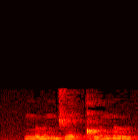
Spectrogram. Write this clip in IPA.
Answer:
nɯ˨˩˦ nd͡ʒe˨˥ǃʰɯ˨˩˦nɯ˥˨

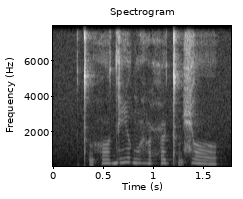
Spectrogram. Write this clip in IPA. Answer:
tʼṵhoːdiː ɡʷĩɦũħʉ tʼṵɕoː

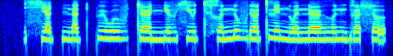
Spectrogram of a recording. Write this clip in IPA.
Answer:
sʲɑtʲ natʲpʉwuvtœ nʲœvsʲutʲ xʊn uvɾʲɔtʲ lenwənœ ɦunɡʲɔsʊ

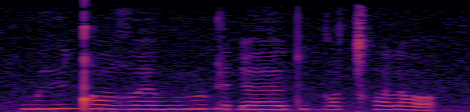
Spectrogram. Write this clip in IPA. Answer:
wɨːŋ͡ǃɔː ʁʷɜːwuːɖɜ ɗɜːtʷi ɡɔǀʰɔ lɔ

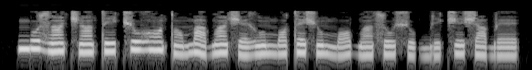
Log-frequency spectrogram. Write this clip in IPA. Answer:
mu˦zã˧ t͡ʃã˧ ti˧t͡ʃu˦ɣɔ̃˦ tɔ̃˨ma˦˨bã˦ʃe˨ ɣũ˧mɔ˧te˦ʃũ˧ mɔ˨˦ bã˧su˧ ʃu˨ɡ͡bi˨ t͡ʃi˦ʃa˦be˦

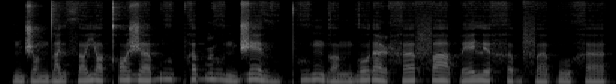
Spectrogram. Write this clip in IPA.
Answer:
nd͡ʒɔ˩nda˩lʲθʌ˩˥ jʌ˩kʰɔ˧ ʒɜ˩˥bo̤˥˩ pʰə˥bɭo̤˥˩ nd͡ʒe˥˩ðṳ˩ pʰo̤˥ ŋɡʌ˩ ŋɡo˥ɾɜ˩ɭhɜ˥ fa˥˩pe˥lʲə˧ hə˧b fɜ˩˥pu˩˥hɜ˧

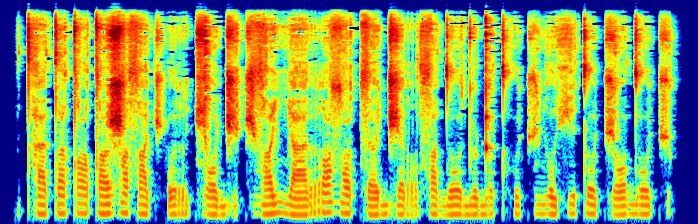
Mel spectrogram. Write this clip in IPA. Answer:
t̪ʰat̪itˤatˤo ʐɘsˤat͡ʃʼort͡ɕɔ d͡ʒɘt͡ʃzˤɘ ʎa rɔzˤot͡sɐ d͡ʒɐrsˤɘd̪o duɖot̪ʰut͡ʃʎo çit̪ot͡ʃɔ d̪ot͡ʃ

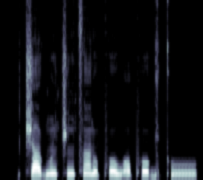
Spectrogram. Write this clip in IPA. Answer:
t͡ʃa˦˨ ɡʷĩ˦ t͡ʃĩ˦t͡sã˦ɾʊ˦pʰo˦ wɔ˨pʰo˦ɡɪ˦ kʼuː˦

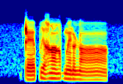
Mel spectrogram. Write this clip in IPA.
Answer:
ʈɛː˩˥pi˩˥ʁɑ̃˩˥ʁ bɛ̃˧ɾʊ˧ ɳɑ̃ː˩˧˩

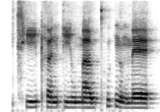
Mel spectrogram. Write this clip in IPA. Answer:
t͡sʰiː˨˥pʰɐ˧nkiː˨w maː˨wkʷʰɪ˥k̚n̪ʊ˨ŋmɛː˨

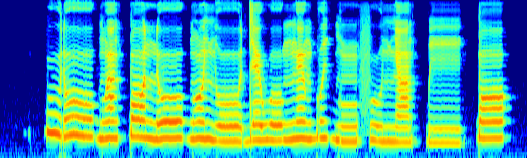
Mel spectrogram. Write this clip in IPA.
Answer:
k͡pu˦˨ɾoː˦˨ ɡʷã˧k͡pɔ˦˨noː˧ɡɔ̃˧ ɲoː˨dɛ˧wo˧ŋɛ̃˦ ɡʷi˦ ɡũ˨ fu˨ɲã˨ k͡piː˨ k͡pɔ˦

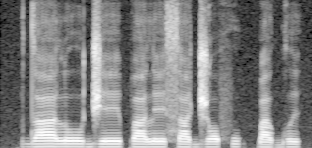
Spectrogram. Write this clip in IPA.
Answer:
daː˨loː˨ d͡ʒeː˨pa˨le˨sa˨ d͡ʒɔ˨fu˨ k͡pa˨ ɡʷɪ˦˨

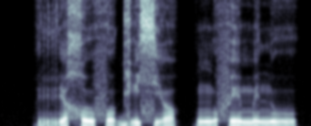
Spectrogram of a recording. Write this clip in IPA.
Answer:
rʲɤχufo ɡisʲɔ | ŋofe menu

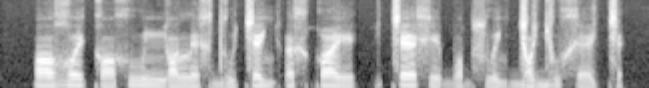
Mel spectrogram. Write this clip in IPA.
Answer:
ɒ˧˥ʁʷe˥˧kɒ˩xu˥˧ ɲɒ˨˩˦lɛ˩xdu˨˩˦ cɛ˥˧ʎʔɐ˥˧xqʷe˥˧ | cɛ˥˧xe˩bɒ˩bsʷɛ˩ʎ ɟɒ˧˥ɟu˧˥xɛ˩c

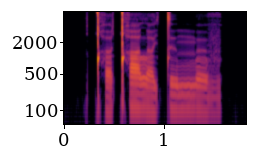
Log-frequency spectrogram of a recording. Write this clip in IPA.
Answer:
ǃʰɐ˨˦ǃʰa˦lɐ˨j tɨ˨mːɵ˨v

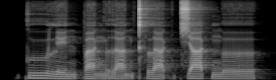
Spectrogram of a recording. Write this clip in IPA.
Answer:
kuː˥˩le˨˩n pa˨˩ŋra˨˩n kʰla˨˩k̚t͡ɕaː˥˩k̚ŋɤː˧

